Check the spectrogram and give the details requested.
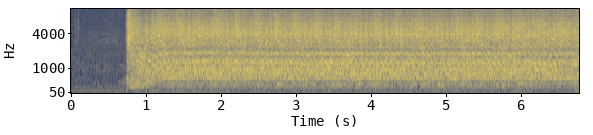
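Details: Ford with EEC IV ignition, no-spark diagnosis: the starter cranks hard and steady for about six seconds with an even whirring beat, but the engine never catches; crank no start due to no spark.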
